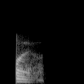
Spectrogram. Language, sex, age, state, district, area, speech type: Manipuri, male, 60+, Manipur, Kangpokpi, urban, conversation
